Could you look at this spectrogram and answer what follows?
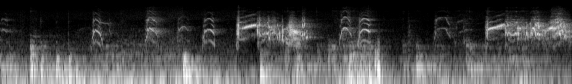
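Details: Brown-eared bulbuls compete at a feeder with little food left, fighting between mouthfuls; a rapid run of loud, strident squawks, some rising and some falling, fills the clip over low thuds.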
